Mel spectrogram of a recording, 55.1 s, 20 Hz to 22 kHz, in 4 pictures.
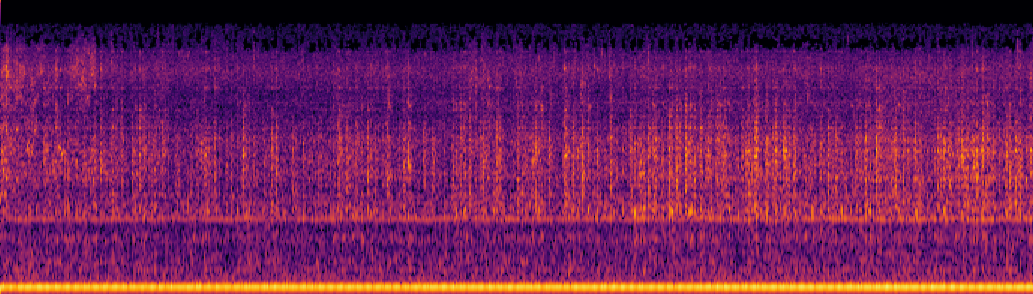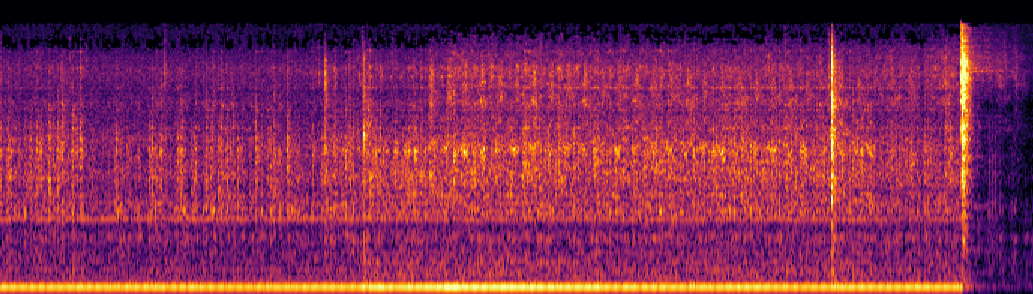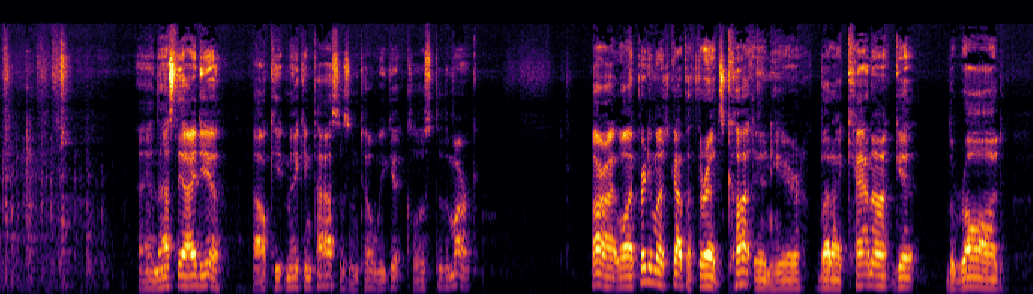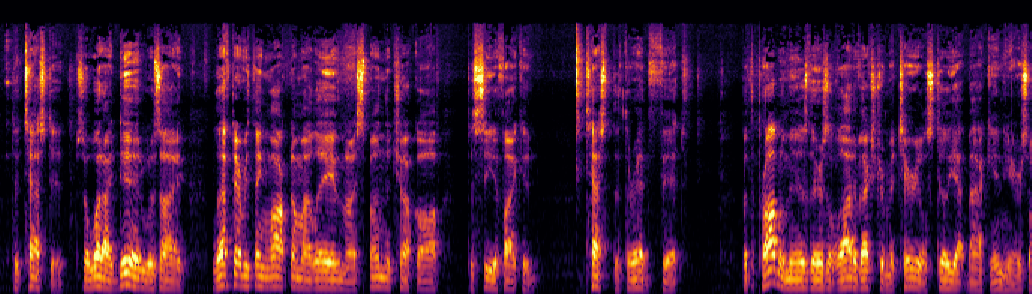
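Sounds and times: metal lathe humming: 0.0 - 28.8.

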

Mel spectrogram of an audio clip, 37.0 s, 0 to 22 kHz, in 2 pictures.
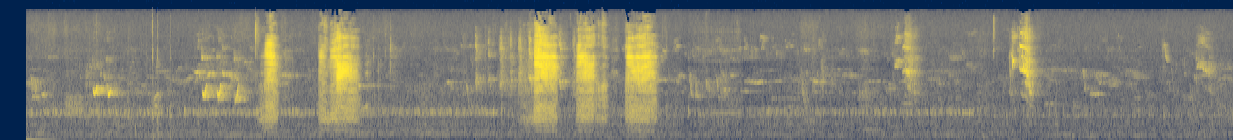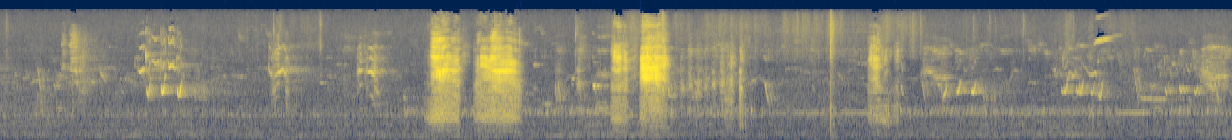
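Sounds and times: parrot calling loudly: 3.9 - 4.2, 4.8 - 5.4, 7.8 - 9.9, 24.8 - 26.4, 27.6 - 28.6, 31.5 - 32.0.

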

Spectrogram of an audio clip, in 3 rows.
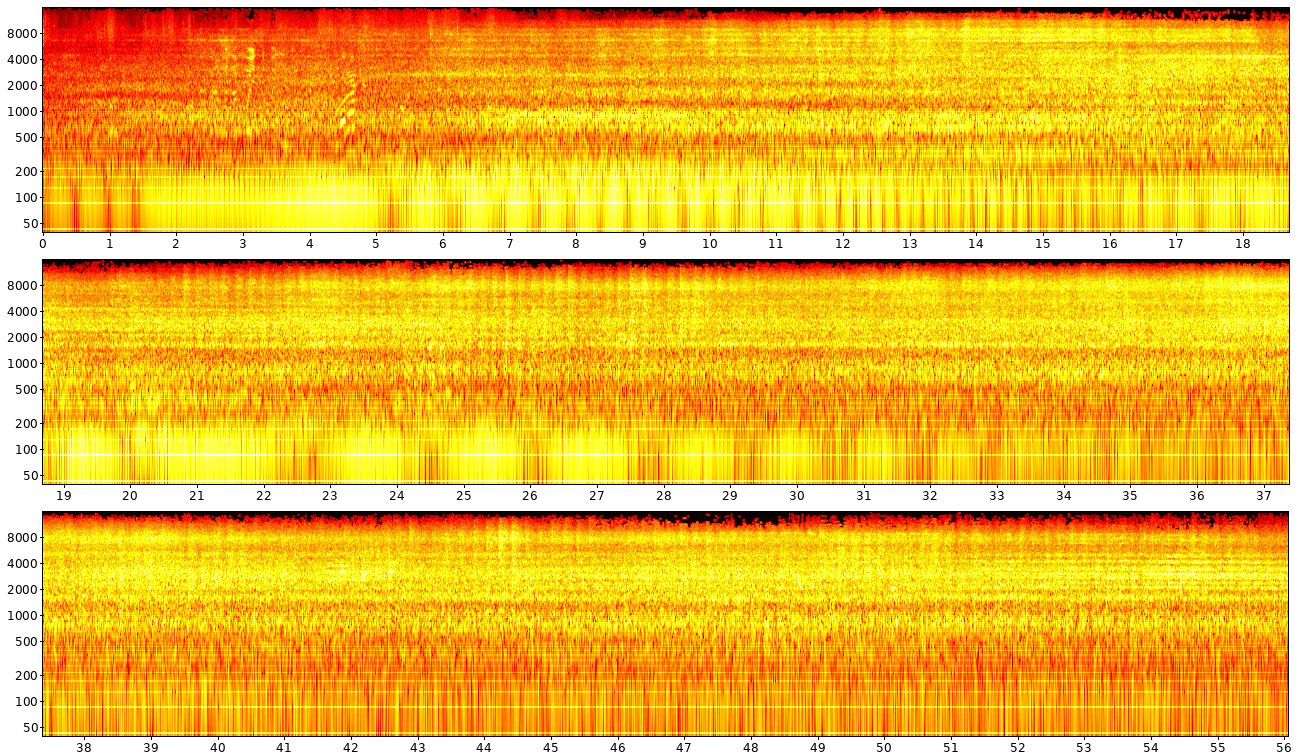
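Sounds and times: low drone: 0.0 - 39.4
freight train wheels rumbling: 0.0 - 56.0.

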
